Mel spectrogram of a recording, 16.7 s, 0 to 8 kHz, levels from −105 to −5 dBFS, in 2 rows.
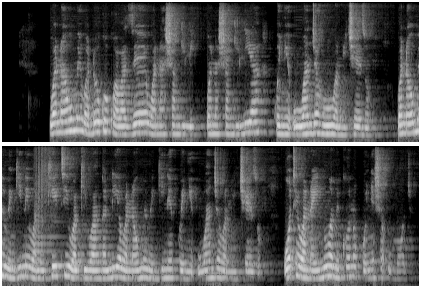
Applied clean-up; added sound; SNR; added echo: neural separator model SepFormer DNS4.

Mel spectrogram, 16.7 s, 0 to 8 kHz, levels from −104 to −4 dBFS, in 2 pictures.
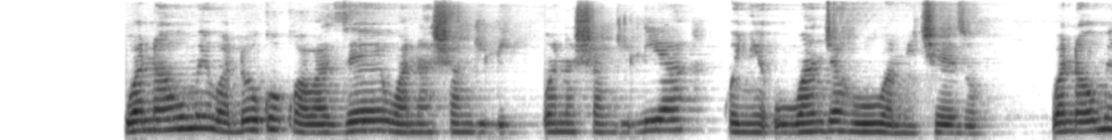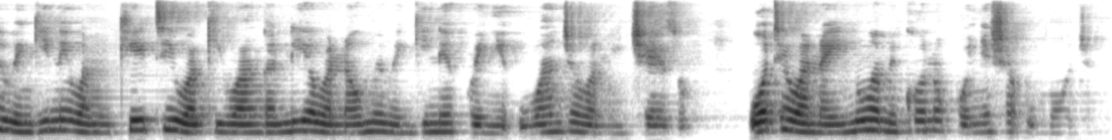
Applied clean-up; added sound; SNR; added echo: neural mask model DeepFilterNet 3.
